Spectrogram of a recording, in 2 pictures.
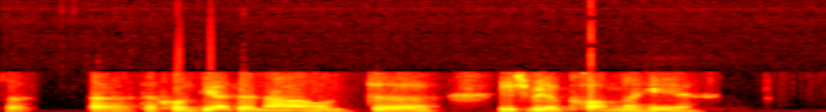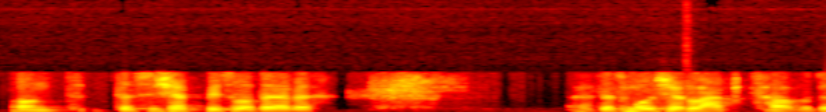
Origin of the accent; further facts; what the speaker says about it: Switzerland; das tropische Klima für als Schweizer ist ja nicht so zum Überleben.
